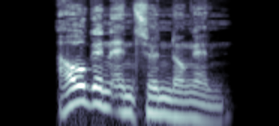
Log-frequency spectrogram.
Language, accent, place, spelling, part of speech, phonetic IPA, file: German, Germany, Berlin, Augenentzündungen, noun, [ˈaʊ̯ɡn̩ʔɛntˌt͡sʏndʊŋən], De-Augenentzündungen.ogg
- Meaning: plural of Augenentzündung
